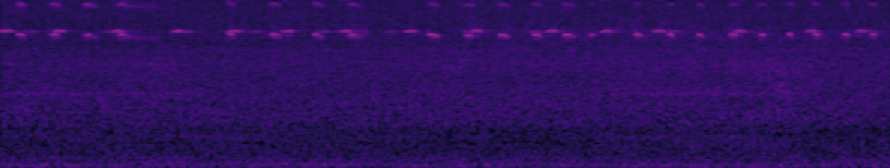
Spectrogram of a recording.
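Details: Steady low rumble of wind or distant traffic, with faint high chirping insects and no clear animal calls.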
